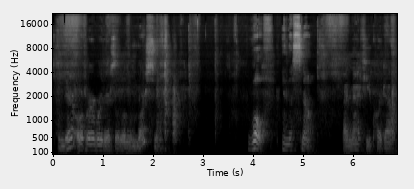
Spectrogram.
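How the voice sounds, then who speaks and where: A woman reading a picture book aloud, expressive, sometimes dropping to a whisper. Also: mid-range voice, vocal fry. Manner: expressive, with gasps and animal sounds; drops to a whisper at tense moments. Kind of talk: storybook read-aloud. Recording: roomy echo.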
